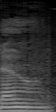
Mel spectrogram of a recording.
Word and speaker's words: Lone: lone detective long tom tom lone rhymes with cone phone bone look i'm used to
